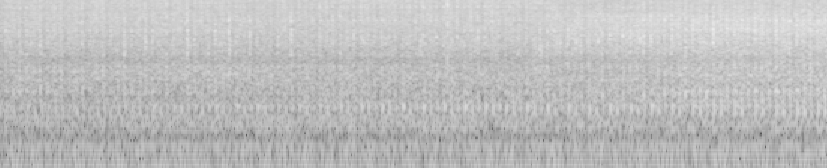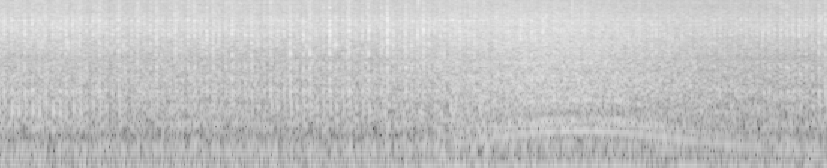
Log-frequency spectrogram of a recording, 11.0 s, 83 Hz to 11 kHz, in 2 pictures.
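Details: 1992 Nissan 300ZX, 129,000 miles, bought cheap and runs like crap; low, lumpy idle with uneven pulse about 3.5 beats a second. Rough running; owner considers injectors, timing belt or head trouble, compression check pending, cause unconfirmed.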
